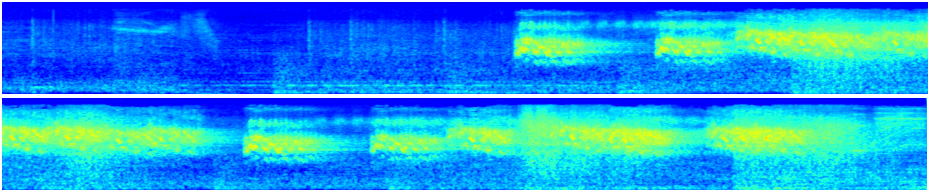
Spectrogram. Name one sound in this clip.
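A metal ball rolls and rumbles.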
